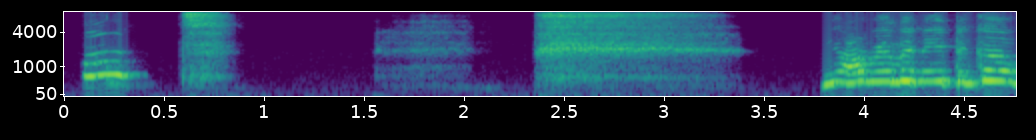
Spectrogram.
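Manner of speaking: high-pitched disbelieving question; mother to kids asking about the funeral, high and incredulous. Retold or imitated. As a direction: ask it high, unable to believe it.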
